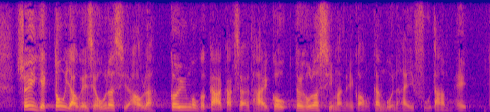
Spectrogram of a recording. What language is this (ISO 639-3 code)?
yue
